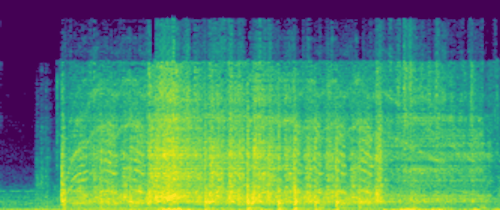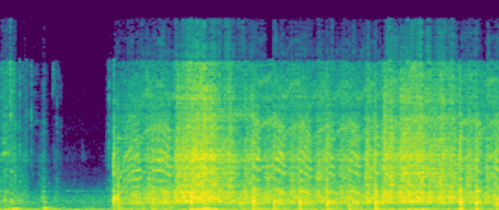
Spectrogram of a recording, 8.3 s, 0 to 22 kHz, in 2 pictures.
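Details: 2002 Acura RSX Type S no-start: two bursts of steady cranking at about three turns a second, engine never catches; fuel delivery suspected, later found to be failed fuel pump assembly.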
